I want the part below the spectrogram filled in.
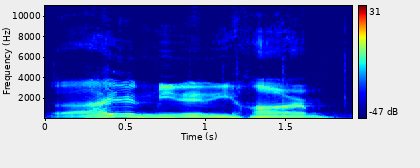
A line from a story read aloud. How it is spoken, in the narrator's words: whined Sam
